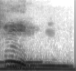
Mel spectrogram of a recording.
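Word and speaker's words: ش: Scene বলবো না শিন বলেন তো?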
